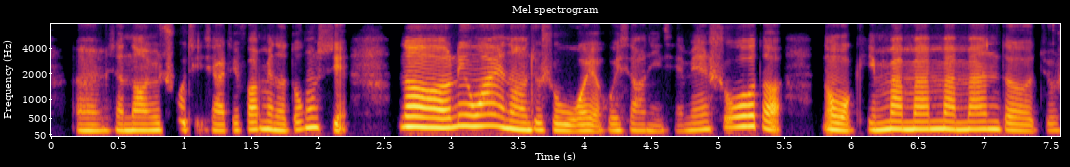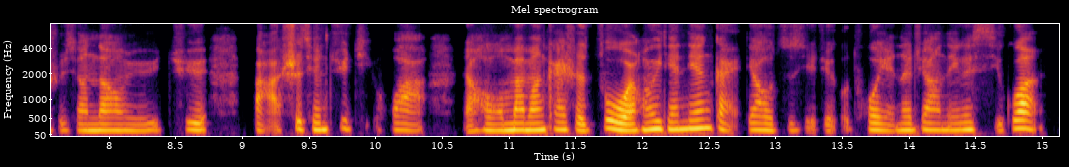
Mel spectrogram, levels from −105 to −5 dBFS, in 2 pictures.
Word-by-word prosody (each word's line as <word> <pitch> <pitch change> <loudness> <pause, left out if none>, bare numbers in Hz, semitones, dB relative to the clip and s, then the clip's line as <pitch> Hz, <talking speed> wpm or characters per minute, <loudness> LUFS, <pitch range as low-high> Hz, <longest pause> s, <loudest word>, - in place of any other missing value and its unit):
呃， 165 0 -3
相 170 0 -2
当 175 0 +2
于 180 - +1
触 195 - -8
及 - - -16
一 - - -25
下 170 -3 -4
这 175 - -8
方 195 +3 0
面 200 - +3
的 175 - +2
东 195 +9 0
西。 - - -5 0.4
那 260 -3 +8
另 285 +2 +3
外 290 -2 +4
呢， 200 -4 +5
就 185 - +1
是 185 -1 -6
我 165 -1 0
也 150 - -2
会 170 +1 -6
像 170 -1 -8
你 155 -1 -10
前 160 -1 -17
面 185 +3 -3
说 270 +7 +3
的， 285 - +1 0.3
那 - - +2
我 170 -2 +4
可 175 - -20
以 185 - -2
慢 205 +2 +5
慢 200 +1 +4
慢 210 -1 +4
慢 200 +1 +2
地 170 -4 -3
就 175 -1 -13
是 175 0 -17
相 170 -1 -6
当 170 0 -4
于 170 +2 -11
去 185 -1 -6 0.3
把 - - -9
事 205 - -4
情 185 0 -3
具 215 +3 -13
体 - - -26
化， 180 -3 -10 0.3
然 - - -9
后 170 0 -5
慢 180 +1 +1
慢 180 +1 +1
开 195 0 -5
始 170 -3 -5
做， 190 0 +2
然 170 +2 +1
后 195 +2 +2
一 - - +4
点 200 0 -1
点 225 +2 +2
改 205 -4 -8
掉 185 -2 -4
自 170 0 -19
己 175 - -20
这 160 - -14
个 - - -23
拖 190 -2 -5
延 165 -2 -9
的 180 +1 -4
这 190 +2 -10
样 180 -1 -5
的 180 - -7
一 - - -6
个 190 - -1
习 170 - -18
惯。 220 0 +1
185 Hz, 310 characters per minute, -20 LUFS, 170-200 Hz, 0.4 s, 那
